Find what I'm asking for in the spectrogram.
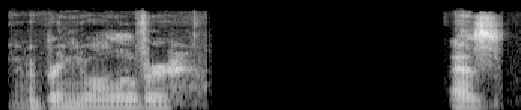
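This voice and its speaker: Low-voiced woman narrating as dungeon master. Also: completely flat delivery, takes it slowly, no echo, low-quality recording. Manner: casual, filler-laden narration. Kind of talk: narrating a tabletop game.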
